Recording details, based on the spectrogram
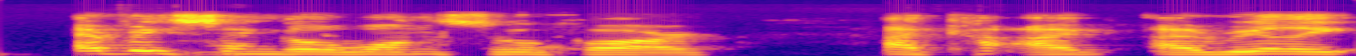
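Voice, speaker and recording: At a moderate pace, a man speaks with a Belfast accent. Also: dry, close sound with no echo. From Northern Ireland, Belfast. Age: 40s. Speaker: paranormal investigator. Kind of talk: casual chat.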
